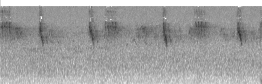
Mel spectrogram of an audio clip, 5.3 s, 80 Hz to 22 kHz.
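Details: Plain-backed sparrow, a common resident, at Ubon Ratchathani, Thailand, on 17 January 2020: short high chirps repeated about once a second, each a brief bright note, over a steady hiss of insects or background noise.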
